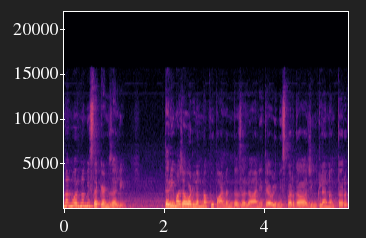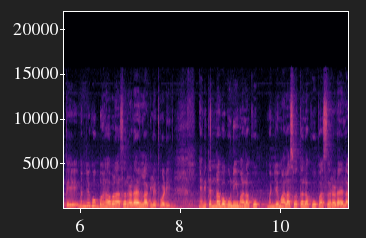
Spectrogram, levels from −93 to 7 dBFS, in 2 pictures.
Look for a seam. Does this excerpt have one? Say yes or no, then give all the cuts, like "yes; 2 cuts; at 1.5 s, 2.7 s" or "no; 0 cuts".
no; 0 cuts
